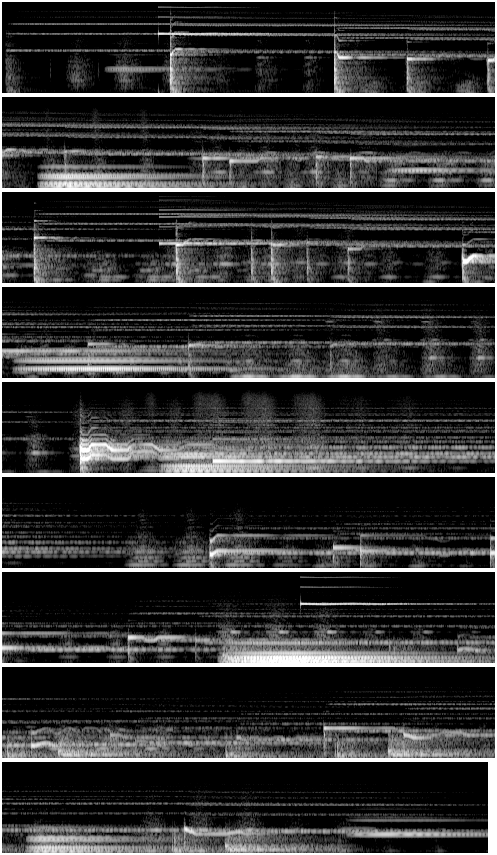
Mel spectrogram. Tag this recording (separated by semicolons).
Ambient; Loop; Scary; Dark; Piano; Creepy; Horror; Creature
